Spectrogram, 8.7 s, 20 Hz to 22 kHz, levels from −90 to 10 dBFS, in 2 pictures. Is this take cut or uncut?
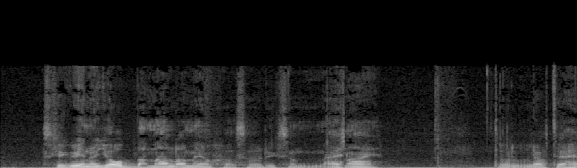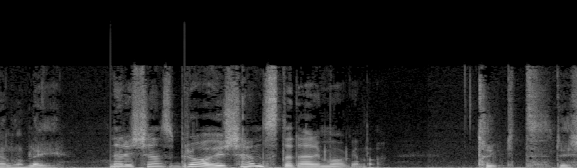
cut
